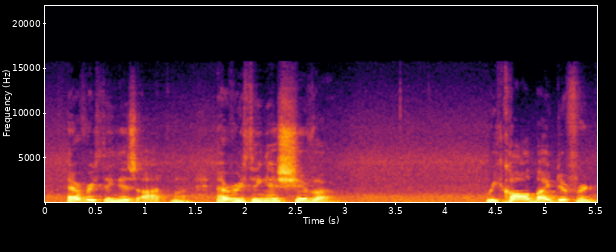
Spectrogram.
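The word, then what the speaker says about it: Śivā: on Shakti you notice the last word of this shloka is Shiva with a long a the feminine ending Shiva and Shiva Shiva and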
